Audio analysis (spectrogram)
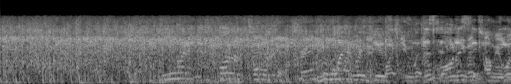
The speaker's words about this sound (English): And so trans women. Listen to the applause.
